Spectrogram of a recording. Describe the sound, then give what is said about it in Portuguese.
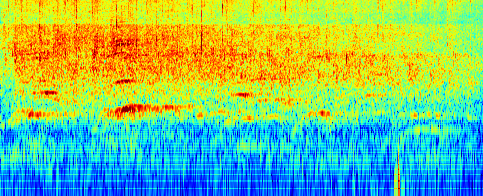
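An audience applauds Jesus steadily for about seven seconds, a dense wash of many hands clapping at an even level, with faint scattered voices mixed into the noise. “Quem pode aplaudir a Jesus por isso?”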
